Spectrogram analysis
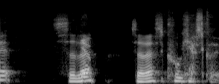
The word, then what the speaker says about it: Celeste: Celeste.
